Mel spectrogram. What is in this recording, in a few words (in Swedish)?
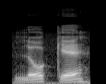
"locke", skanska ord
